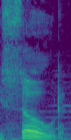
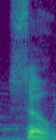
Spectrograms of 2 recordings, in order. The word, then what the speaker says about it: sewed: In the past, we say sewed. We just have the D sound at the end. Sewed. You put ED, link the sounds.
